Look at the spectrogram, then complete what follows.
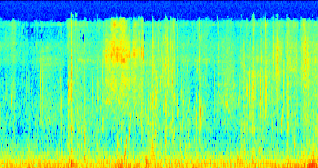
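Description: Wind rumbling on the microphone aboard a kayak on open water, with water sloshing against the hull and a few small knocks. A brief splashy hiss comes about two seconds in, and a louder thump near the end.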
